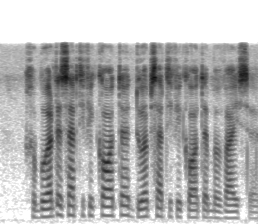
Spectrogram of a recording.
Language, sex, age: Afrikaans, male, 19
